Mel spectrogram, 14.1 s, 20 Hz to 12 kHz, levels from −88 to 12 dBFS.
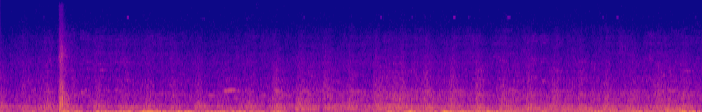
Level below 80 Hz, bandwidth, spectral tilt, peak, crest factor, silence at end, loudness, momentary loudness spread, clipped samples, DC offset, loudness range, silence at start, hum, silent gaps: -30 dBFS; 3.4 kHz; -9 dB/octave; -8 dBFS; 16 dB; 0 s; -37 LUFS; 8 LU; under 0.1%; under 0.1%; 3 LU; 0 s; none; none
